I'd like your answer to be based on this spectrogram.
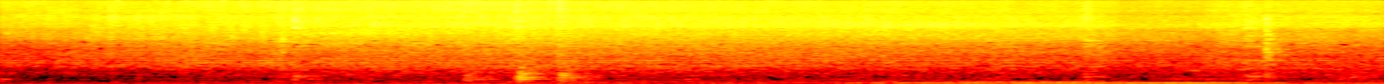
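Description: Soaked rice grains being gently sautéed in a pan for sweet coconut rice, giving a steady close sizzle with soft stirring scrapes and a low rumble near the end, no talking.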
